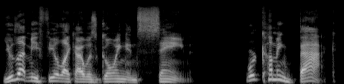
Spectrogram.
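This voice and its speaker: A man's voice: fairly high pitch, huge pitch swings, brisk, no room sound, studio quality, pitched above the performer's own voice, exaggerated voice. A man voicing an angry, menacing husband and father who snaps and sneers in a dramatic story. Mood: angry, accusing. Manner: shouting, snapping, sneering.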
